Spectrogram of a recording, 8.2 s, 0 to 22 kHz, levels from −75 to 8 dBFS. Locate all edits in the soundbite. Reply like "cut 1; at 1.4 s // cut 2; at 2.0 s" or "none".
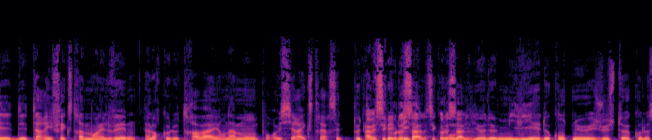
cut 1; at 6.8 s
